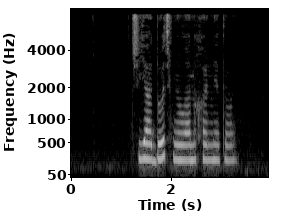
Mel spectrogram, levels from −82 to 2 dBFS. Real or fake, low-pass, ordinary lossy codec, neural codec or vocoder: fake; 7.2 kHz; MP3, 32 kbps; codec, 24 kHz, 0.9 kbps, WavTokenizer, medium speech release version 1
